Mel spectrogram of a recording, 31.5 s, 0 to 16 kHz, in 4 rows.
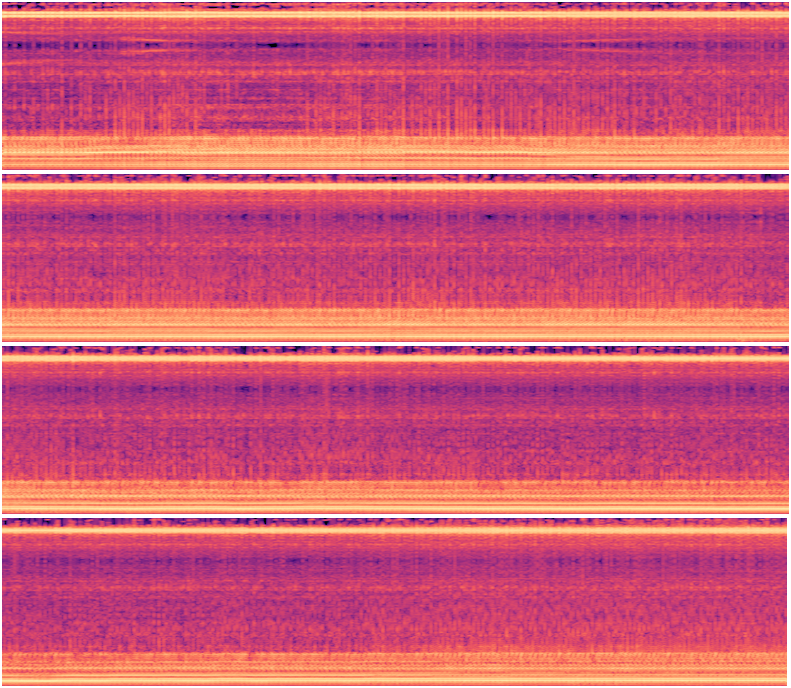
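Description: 2013 Ford Focus ST's turbocharged 2.0-litre four-cylinder idling through a Borla cat-back exhaust after a cold start: a steady, loud drone whose pitch eases down slightly over the first five seconds, then holds even.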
